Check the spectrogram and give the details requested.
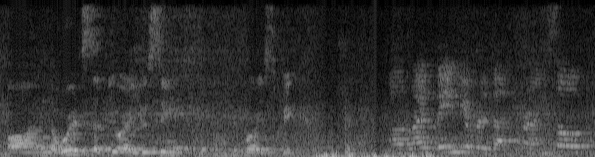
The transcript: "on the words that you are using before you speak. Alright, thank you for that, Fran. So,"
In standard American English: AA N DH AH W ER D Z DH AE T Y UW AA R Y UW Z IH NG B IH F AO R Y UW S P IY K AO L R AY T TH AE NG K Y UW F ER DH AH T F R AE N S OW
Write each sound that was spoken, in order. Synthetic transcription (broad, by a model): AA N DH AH W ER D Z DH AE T Y UW AA R Y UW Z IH NG B IH F AO R Y UW S P IY K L AY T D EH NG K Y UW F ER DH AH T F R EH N S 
